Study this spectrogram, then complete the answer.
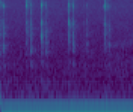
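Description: Scattered keystrokes tap on a computer keyboard, a handful of light separate clicks over a steady low electrical hum, with no talking.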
